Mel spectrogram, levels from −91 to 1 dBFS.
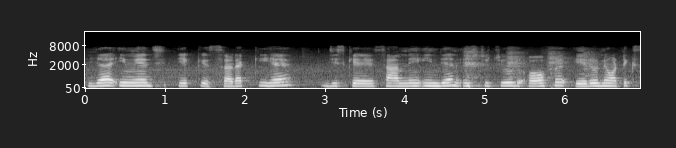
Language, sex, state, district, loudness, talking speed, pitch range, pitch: Hindi, female, Bihar, Patna, -15 LUFS, 110 wpm, 185-205 Hz, 195 Hz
